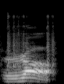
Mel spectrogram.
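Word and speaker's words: ر: This one is pronounced as raw. No raw no extra distance just natural. There's no any extra um anything added to it. So it is raw. You understand? Pronounced as raw just like a raw produce.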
